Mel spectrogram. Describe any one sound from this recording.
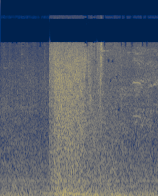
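An explosion booms and rumbles.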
